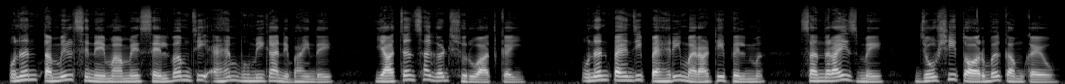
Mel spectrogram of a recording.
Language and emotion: Sindhi, neutral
